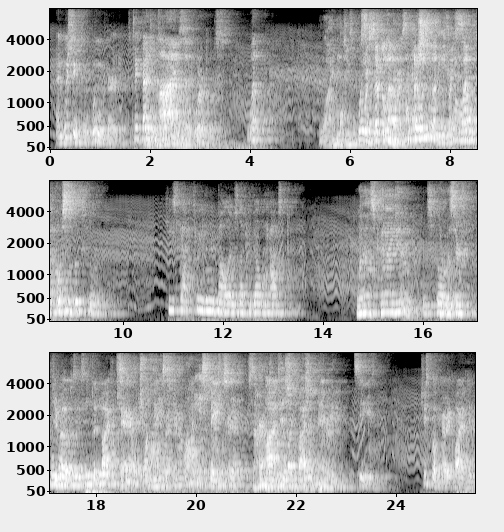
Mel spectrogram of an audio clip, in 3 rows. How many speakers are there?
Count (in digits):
6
